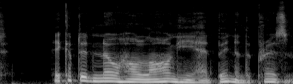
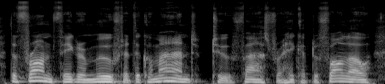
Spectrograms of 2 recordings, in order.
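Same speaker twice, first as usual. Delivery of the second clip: usual speaking voice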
